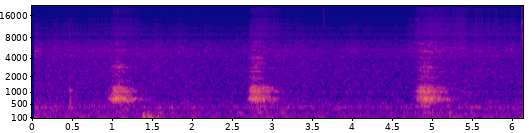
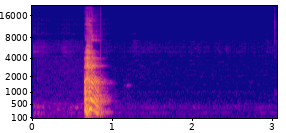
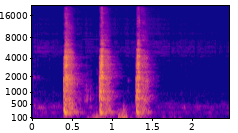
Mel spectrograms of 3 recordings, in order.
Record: {"exhalation_length": "6.1 s", "exhalation_amplitude": 3887, "exhalation_signal_mean_std_ratio": 0.45, "cough_length": "3.1 s", "cough_amplitude": 30589, "cough_signal_mean_std_ratio": 0.2, "three_cough_length": "2.5 s", "three_cough_amplitude": 29161, "three_cough_signal_mean_std_ratio": 0.29, "survey_phase": "beta (2021-08-13 to 2022-03-07)", "age": "18-44", "gender": "Female", "wearing_mask": "No", "symptom_none": true, "smoker_status": "Never smoked", "respiratory_condition_asthma": false, "respiratory_condition_other": false, "recruitment_source": "REACT", "submission_delay": "1 day", "covid_test_result": "Negative", "covid_test_method": "RT-qPCR"}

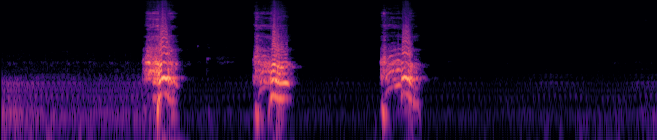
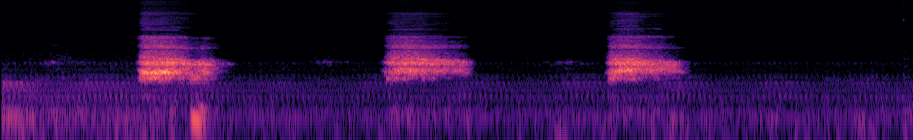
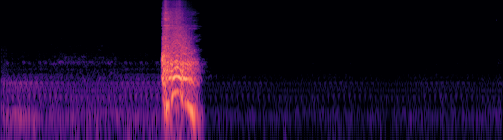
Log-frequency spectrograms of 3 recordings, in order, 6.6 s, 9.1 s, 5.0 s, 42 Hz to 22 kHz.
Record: {"three_cough_length": "6.6 s", "three_cough_amplitude": 32768, "three_cough_signal_mean_std_ratio": 0.31, "exhalation_length": "9.1 s", "exhalation_amplitude": 32766, "exhalation_signal_mean_std_ratio": 0.41, "cough_length": "5.0 s", "cough_amplitude": 32768, "cough_signal_mean_std_ratio": 0.24, "survey_phase": "beta (2021-08-13 to 2022-03-07)", "age": "65+", "gender": "Male", "wearing_mask": "No", "symptom_none": true, "smoker_status": "Ex-smoker", "respiratory_condition_asthma": false, "respiratory_condition_other": false, "recruitment_source": "REACT", "submission_delay": "2 days", "covid_test_result": "Negative", "covid_test_method": "RT-qPCR", "influenza_a_test_result": "Negative", "influenza_b_test_result": "Negative"}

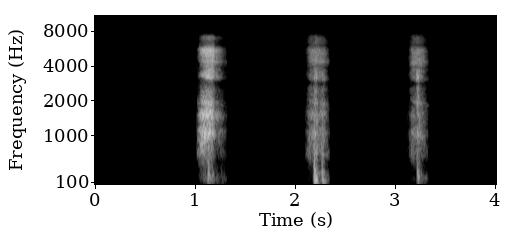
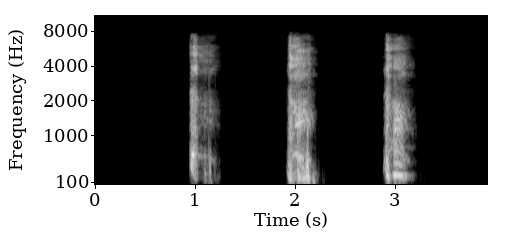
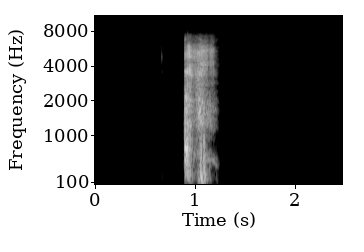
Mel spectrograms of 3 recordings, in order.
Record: {"exhalation_length": "4.0 s", "exhalation_amplitude": 23659, "exhalation_signal_mean_std_ratio": 0.2, "three_cough_length": "3.9 s", "three_cough_amplitude": 32428, "three_cough_signal_mean_std_ratio": 0.28, "cough_length": "2.5 s", "cough_amplitude": 29121, "cough_signal_mean_std_ratio": 0.23, "survey_phase": "beta (2021-08-13 to 2022-03-07)", "age": "18-44", "gender": "Female", "wearing_mask": "No", "symptom_cough_any": true, "symptom_runny_or_blocked_nose": true, "symptom_headache": true, "symptom_loss_of_taste": true, "symptom_onset": "4 days", "smoker_status": "Never smoked", "respiratory_condition_asthma": false, "respiratory_condition_other": false, "recruitment_source": "Test and Trace", "submission_delay": "2 days", "covid_test_result": "Positive", "covid_test_method": "RT-qPCR", "covid_ct_value": 20.1, "covid_ct_gene": "ORF1ab gene"}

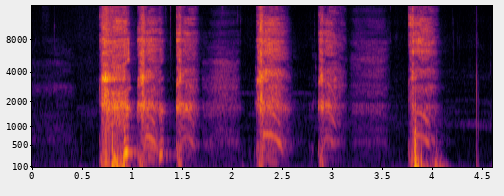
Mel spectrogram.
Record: {"cough_length": "4.6 s", "cough_amplitude": 32767, "cough_signal_mean_std_ratio": 0.33, "survey_phase": "alpha (2021-03-01 to 2021-08-12)", "age": "18-44", "gender": "Female", "wearing_mask": "No", "symptom_none": true, "smoker_status": "Never smoked", "respiratory_condition_asthma": false, "respiratory_condition_other": false, "recruitment_source": "REACT", "submission_delay": "2 days", "covid_test_result": "Negative", "covid_test_method": "RT-qPCR"}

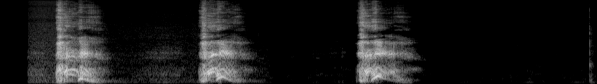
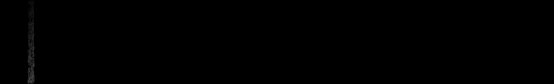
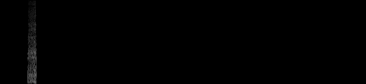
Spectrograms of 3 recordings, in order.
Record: {"three_cough_length": "6.0 s", "three_cough_amplitude": 32768, "three_cough_signal_mean_std_ratio": 0.36, "exhalation_length": "5.5 s", "exhalation_amplitude": 726, "exhalation_signal_mean_std_ratio": 0.08, "cough_length": "3.7 s", "cough_amplitude": 1417, "cough_signal_mean_std_ratio": 0.12, "survey_phase": "beta (2021-08-13 to 2022-03-07)", "age": "65+", "gender": "Male", "wearing_mask": "No", "symptom_cough_any": true, "symptom_new_continuous_cough": true, "symptom_fatigue": true, "symptom_onset": "8 days", "smoker_status": "Never smoked", "respiratory_condition_asthma": false, "respiratory_condition_other": false, "recruitment_source": "REACT", "submission_delay": "2 days", "covid_test_result": "Negative", "covid_test_method": "RT-qPCR", "influenza_a_test_result": "Unknown/Void", "influenza_b_test_result": "Unknown/Void"}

